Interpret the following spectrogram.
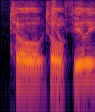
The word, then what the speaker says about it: Toafili: So, I really like I may mispronounce his name, but Toafili. Toafili, you got it.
